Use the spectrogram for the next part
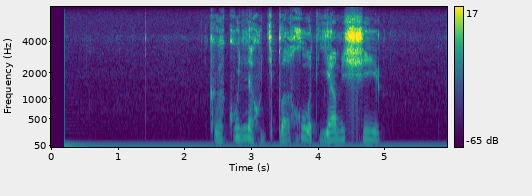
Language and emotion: Russian, angry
